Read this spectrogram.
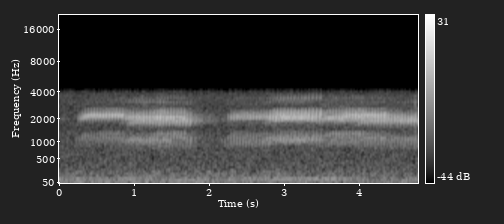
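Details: Frogs sing on a summer evening as rain approaches: long, rapid, buzzy trills, two main callers almost continuous with a short gap near the middle, over a quiet low hum.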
